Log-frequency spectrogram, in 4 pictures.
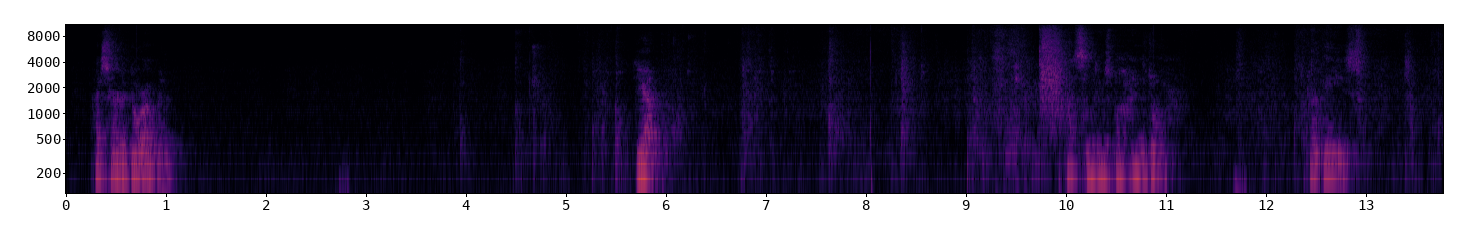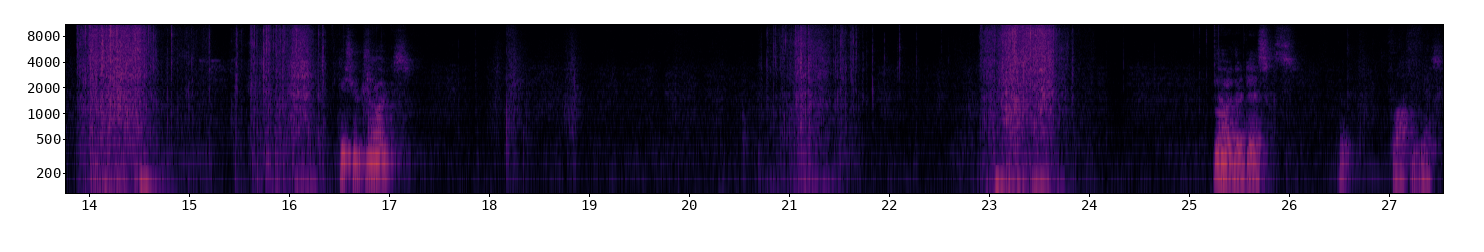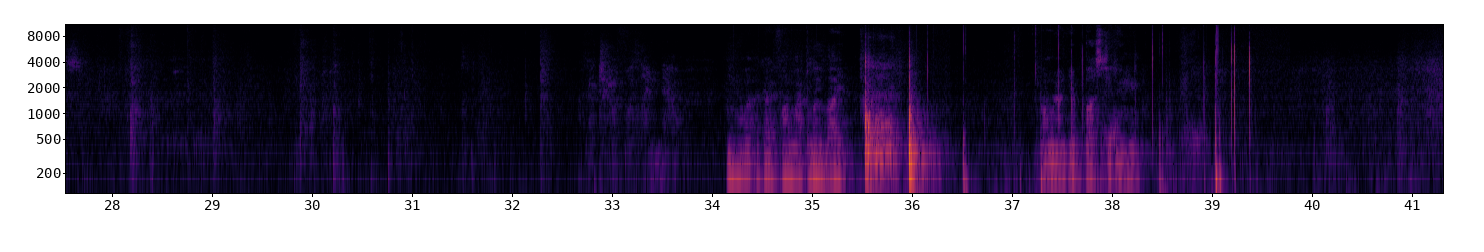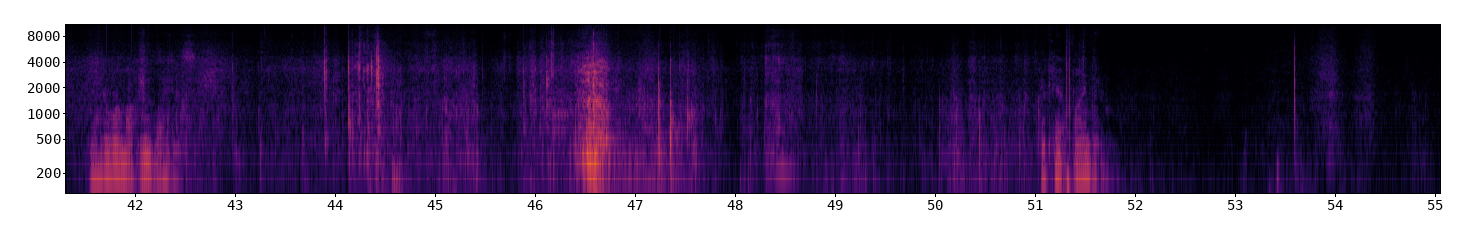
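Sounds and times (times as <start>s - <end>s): plastic bag crinkling: 13.8s - 16.5s, 20.7s - 24.0s.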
